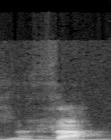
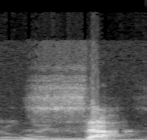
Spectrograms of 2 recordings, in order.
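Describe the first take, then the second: First: The word begins with a th sound. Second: The word begins with a z sound. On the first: The speaker calls it right. "the muscles in their face won't allow them to say the" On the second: The speaker calls it wrong. "It's always za"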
